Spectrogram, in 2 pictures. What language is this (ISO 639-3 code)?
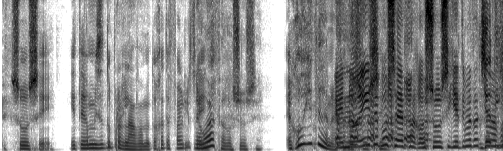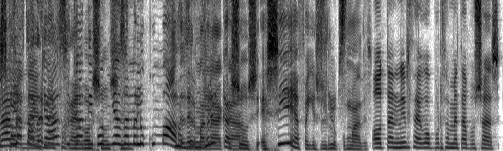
ell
